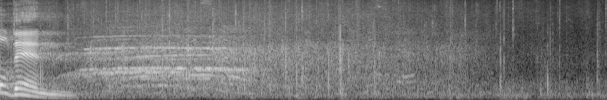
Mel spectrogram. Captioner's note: audience cheering and applauding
